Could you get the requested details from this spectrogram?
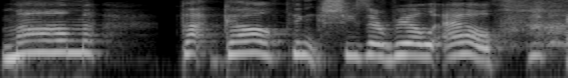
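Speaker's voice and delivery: put-on very high, full-volume acted-out kid's yell. Recalling a boy running off to shout to his mom, retelling his yell. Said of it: "yelled at the top of his voice".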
